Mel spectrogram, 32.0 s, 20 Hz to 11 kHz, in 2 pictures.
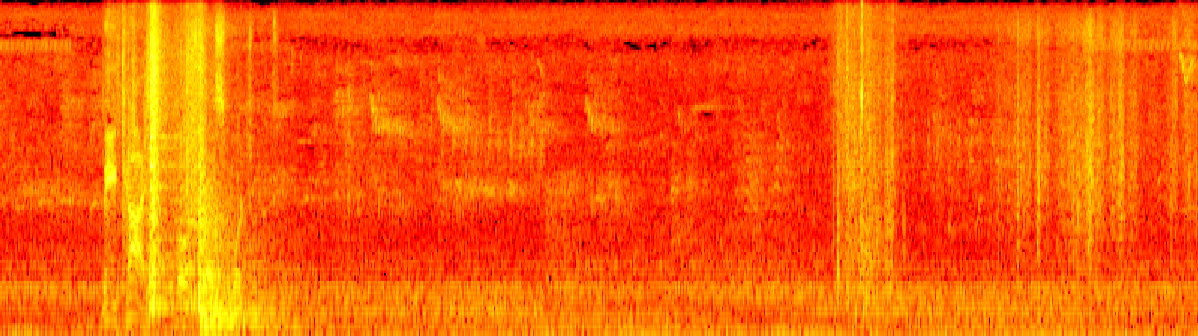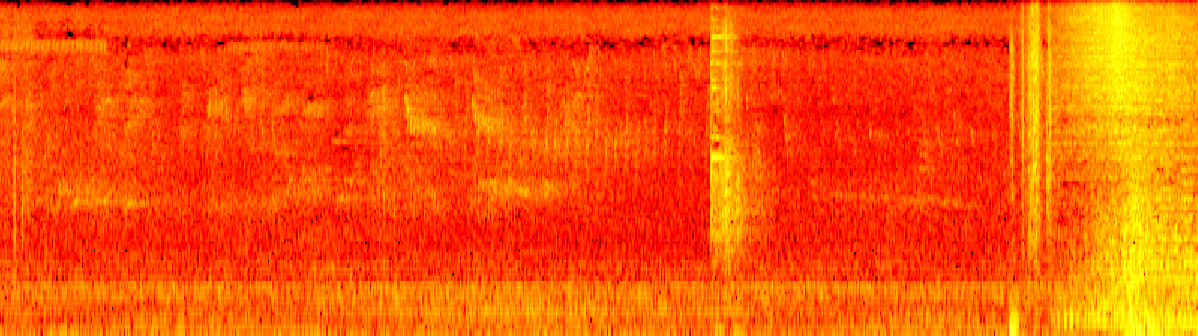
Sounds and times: Bird: 0.0 - 29.9.

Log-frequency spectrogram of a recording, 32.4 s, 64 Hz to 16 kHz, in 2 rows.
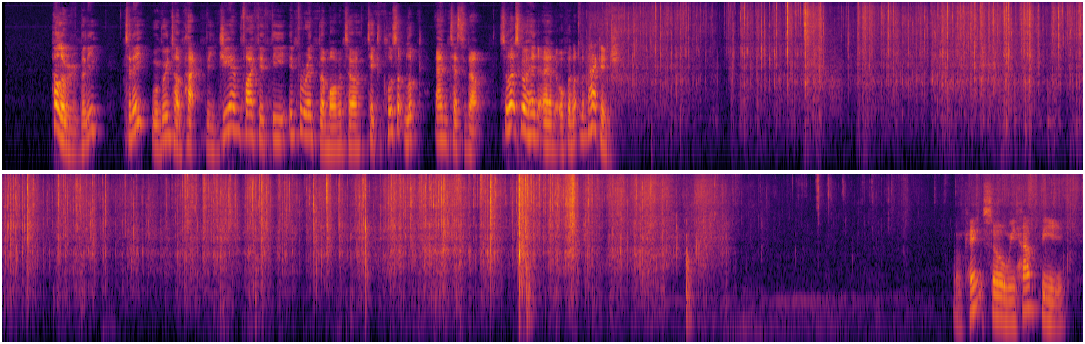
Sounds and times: Crumpling, crinkling: 8.6 - 32.4.

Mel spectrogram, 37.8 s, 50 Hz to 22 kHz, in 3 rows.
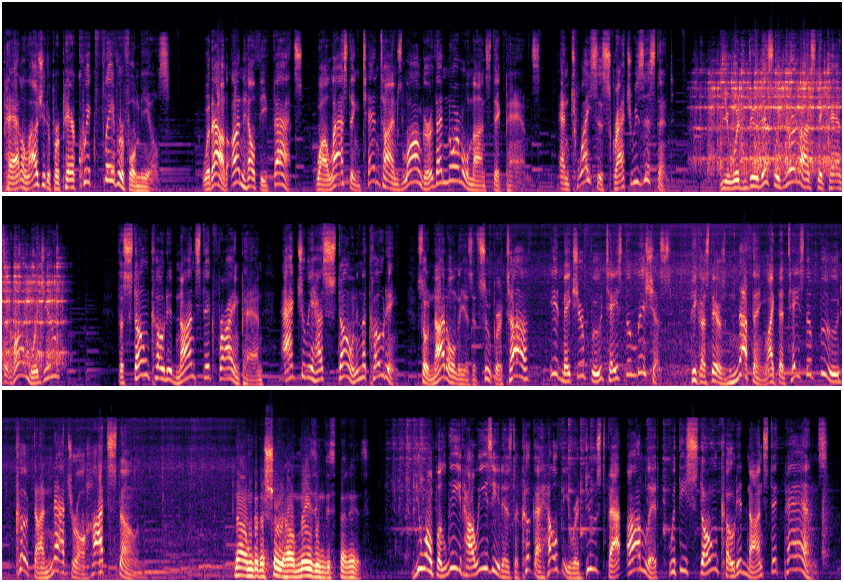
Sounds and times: Speech: 0.0 - 10.1, 10.8 - 13.6, 14.4 - 27.3, 28.7 - 30.8, 31.4 - 37.6
Music: 0.0 - 30.2, 31.4 - 37.7.

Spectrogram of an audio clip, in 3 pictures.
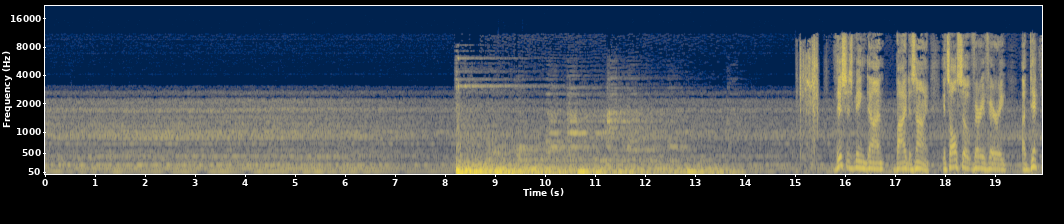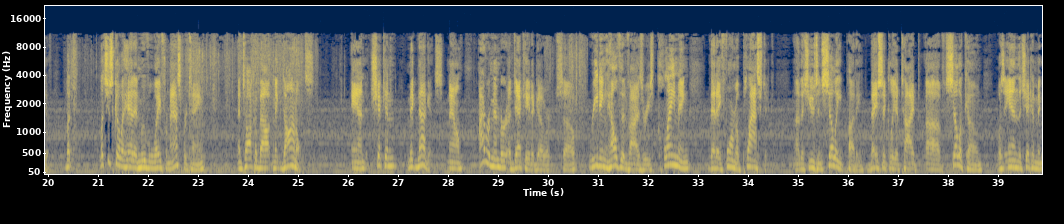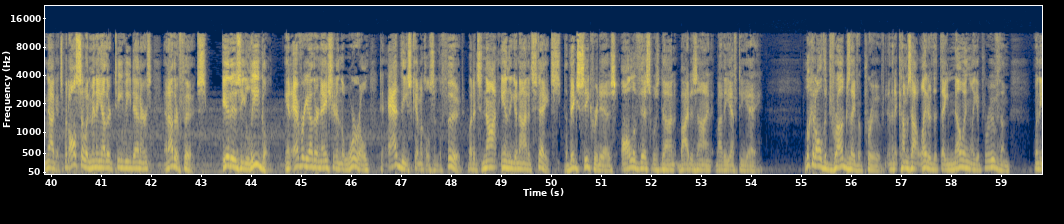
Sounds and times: Music: 0.0 - 59.8
Speech: 15.8 - 23.2, 23.8 - 25.4, 26.1 - 34.4, 35.0 - 54.2, 55.1 - 59.8.

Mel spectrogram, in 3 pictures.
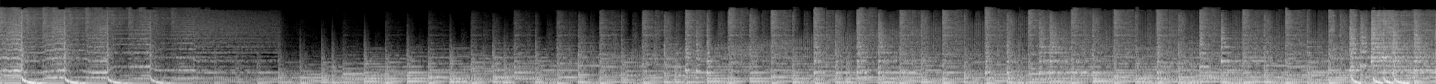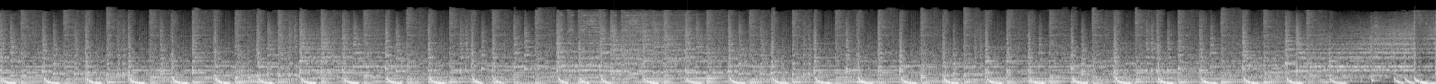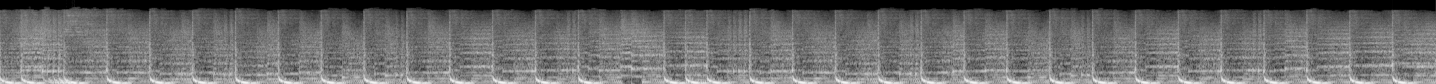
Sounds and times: Techno: 0.0 - 43.0.

